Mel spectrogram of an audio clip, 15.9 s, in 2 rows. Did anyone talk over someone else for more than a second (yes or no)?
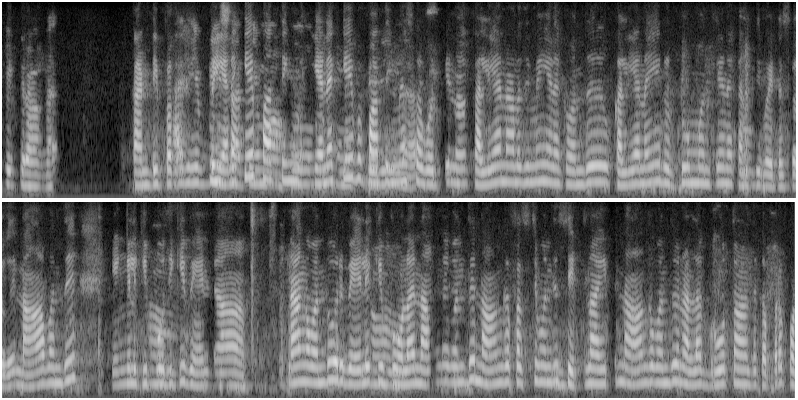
yes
